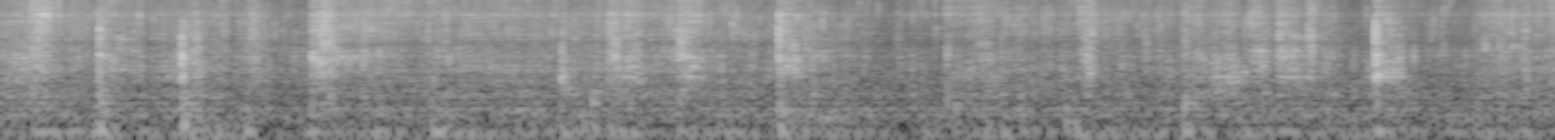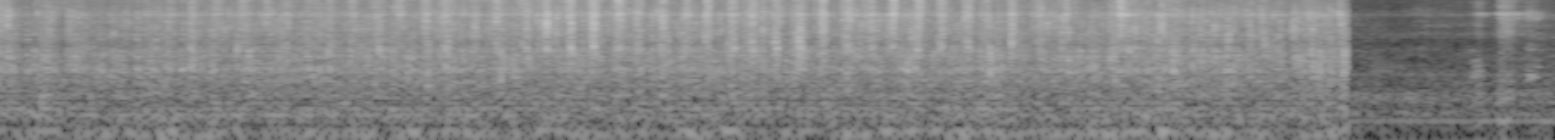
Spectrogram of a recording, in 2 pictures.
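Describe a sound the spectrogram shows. A sauce bubbles and sizzles in a pan.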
